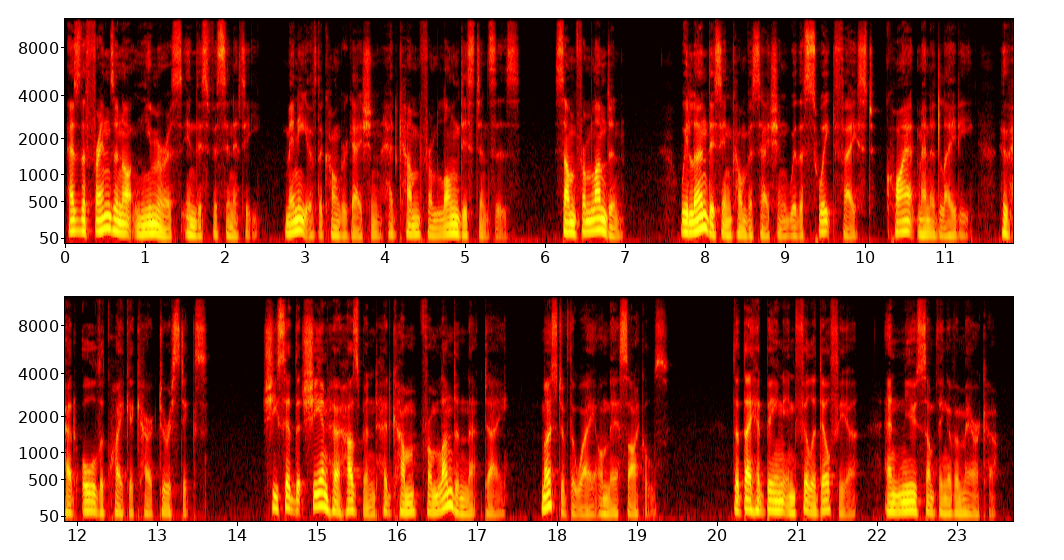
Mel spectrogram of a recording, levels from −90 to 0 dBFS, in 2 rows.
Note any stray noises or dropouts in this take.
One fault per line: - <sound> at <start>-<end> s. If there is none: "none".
none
